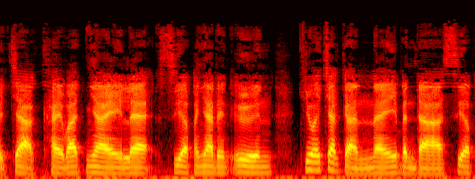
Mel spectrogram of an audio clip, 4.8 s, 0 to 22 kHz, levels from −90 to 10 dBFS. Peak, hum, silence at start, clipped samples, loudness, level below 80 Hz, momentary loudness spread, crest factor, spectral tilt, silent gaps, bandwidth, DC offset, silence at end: -2 dBFS; none; 0 s; under 0.1%; -21 LUFS; -50 dBFS; 6 LU; 18 dB; -5 dB/octave; none; 14 kHz; under 0.1%; 0 s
